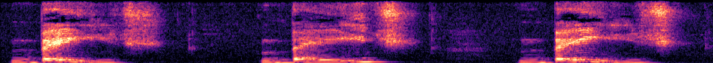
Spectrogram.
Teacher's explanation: 호흡을 계속 꺼내고 있던 그대로 성대 울림만 더해서 마무리요. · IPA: /ʒ/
